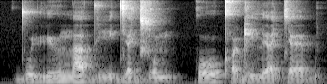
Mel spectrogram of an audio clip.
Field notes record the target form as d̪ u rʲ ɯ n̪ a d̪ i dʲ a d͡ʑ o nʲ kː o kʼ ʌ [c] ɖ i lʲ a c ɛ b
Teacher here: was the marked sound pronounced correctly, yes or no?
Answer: no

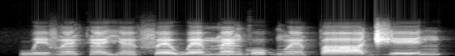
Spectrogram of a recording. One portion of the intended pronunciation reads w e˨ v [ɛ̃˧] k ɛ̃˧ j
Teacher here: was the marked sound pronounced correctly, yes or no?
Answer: yes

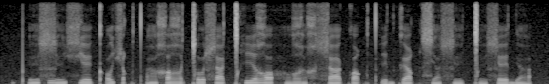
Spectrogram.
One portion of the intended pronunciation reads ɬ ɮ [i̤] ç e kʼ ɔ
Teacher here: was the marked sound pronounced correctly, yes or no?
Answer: no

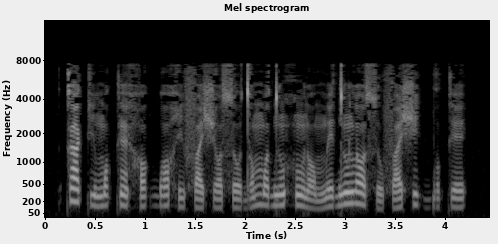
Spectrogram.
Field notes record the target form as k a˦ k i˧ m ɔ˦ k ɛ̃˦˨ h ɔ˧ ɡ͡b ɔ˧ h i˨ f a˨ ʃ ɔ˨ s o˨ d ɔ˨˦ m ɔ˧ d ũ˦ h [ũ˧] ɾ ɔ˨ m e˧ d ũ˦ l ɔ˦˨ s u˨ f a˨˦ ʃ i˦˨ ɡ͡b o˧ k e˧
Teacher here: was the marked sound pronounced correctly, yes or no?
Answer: no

